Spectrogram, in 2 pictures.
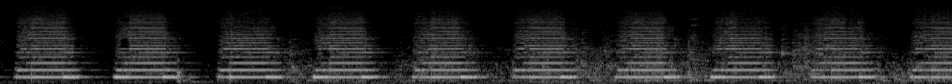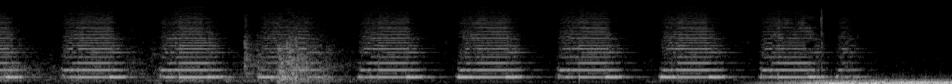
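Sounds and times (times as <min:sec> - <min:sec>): car horn blasts: 0:00.0 - 0:18.4
deep rumble: 0:17.1 - 0:19.0.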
